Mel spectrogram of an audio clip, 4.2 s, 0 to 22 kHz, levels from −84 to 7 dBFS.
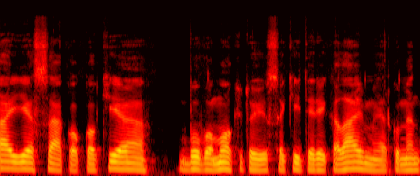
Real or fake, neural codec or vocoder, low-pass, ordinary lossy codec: real; none; 14.4 kHz; Opus, 32 kbps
